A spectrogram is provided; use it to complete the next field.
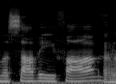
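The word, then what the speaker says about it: Les Savy Fav: uh Pat was in laav fav is how you say it yeah and Nancy was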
